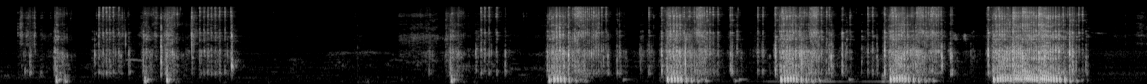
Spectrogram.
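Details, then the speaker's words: Chainsaw stored over a year that wouldn't start, compression good, tank half full, on choke: rough pull-starts, catches in short uneven bursts, sputters and dies; spark seemed to flicker, plug to be checked and changed. "โอเคโอเคติดแล้วมันจามครับเดี๋ยวลองเช็คหัวเทียนดูเราจะลองเปลี่ยนขเทียนดูก่อนนะครับ"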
